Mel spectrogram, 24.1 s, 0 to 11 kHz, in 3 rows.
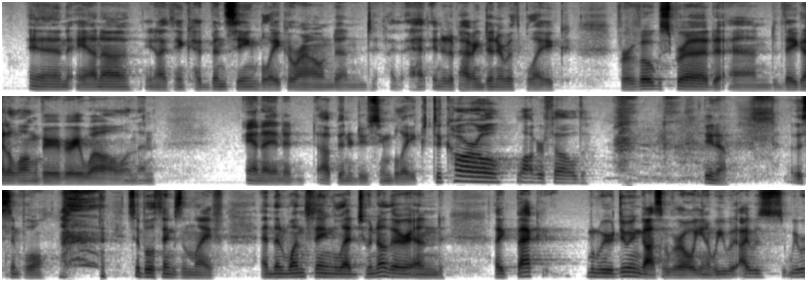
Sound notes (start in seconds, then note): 14.1 audience laughs; 16.6 chuckles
